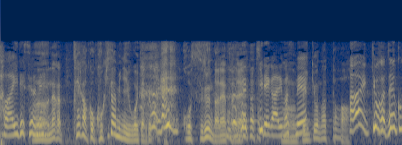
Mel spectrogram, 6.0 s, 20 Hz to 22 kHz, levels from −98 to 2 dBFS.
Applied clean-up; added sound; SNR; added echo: none; none; none; none.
